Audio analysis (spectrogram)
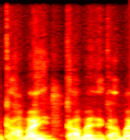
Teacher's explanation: if you're speaking really quickly you can just go straight into the m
